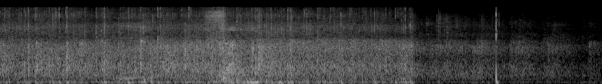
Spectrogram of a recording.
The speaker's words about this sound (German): Wir geben dir gerne einen Applaus noch.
